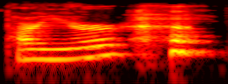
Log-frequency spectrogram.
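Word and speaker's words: parure: Um, her emerald earrings and emerald necklace from a I believe it's pronounced parur, which is a set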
